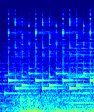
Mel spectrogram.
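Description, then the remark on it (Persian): Someone's mobile phone ringtone rings on a train in a fast, repeating electronic pattern of bright, screechy chirping tones that drags on, steady and fairly loud over a low background rumble, with no one talking. “گوشی یکی زمین میخوره دارم دروم ناهنجار و صدای جیغی داره خیلی لفتش میده جرینگ جرینگش داره سرمون میبره”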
